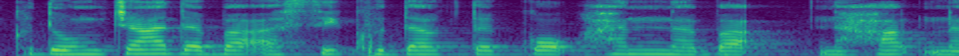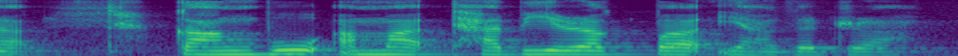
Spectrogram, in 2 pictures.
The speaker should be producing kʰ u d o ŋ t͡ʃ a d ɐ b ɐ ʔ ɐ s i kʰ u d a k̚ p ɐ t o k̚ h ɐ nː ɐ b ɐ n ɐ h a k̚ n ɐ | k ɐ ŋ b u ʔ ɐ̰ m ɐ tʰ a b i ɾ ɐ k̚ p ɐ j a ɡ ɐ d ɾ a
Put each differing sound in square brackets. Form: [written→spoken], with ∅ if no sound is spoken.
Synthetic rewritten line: kʰ u d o ŋ t͡ʃ a d ɐ b ɐ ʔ ɐ s i kʰ u d a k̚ [p→t] ɐ [t→k] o k̚ h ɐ nː ɐ b ɐ n ɐ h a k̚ n ɐ | k [ɐ→a] ŋ b u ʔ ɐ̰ m ɐ tʰ a b i ɾ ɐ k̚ p ɐ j a ɡ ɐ d ɾ a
